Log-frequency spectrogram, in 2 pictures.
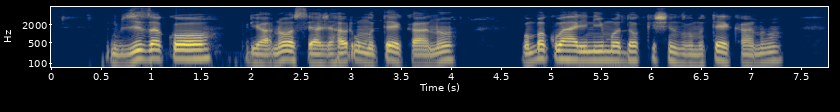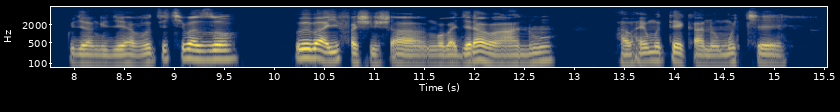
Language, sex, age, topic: Kinyarwanda, male, 18-24, government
